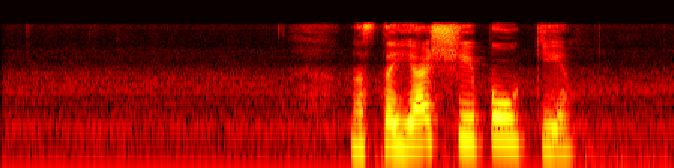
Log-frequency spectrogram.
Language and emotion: Russian, angry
